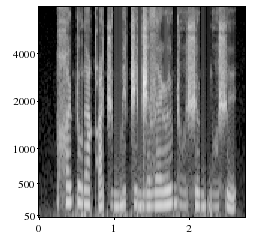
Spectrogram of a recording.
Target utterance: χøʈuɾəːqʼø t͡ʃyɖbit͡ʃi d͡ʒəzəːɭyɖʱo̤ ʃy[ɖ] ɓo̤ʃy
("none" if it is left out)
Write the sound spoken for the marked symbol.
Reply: ɖ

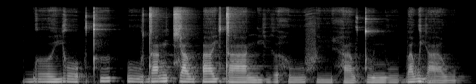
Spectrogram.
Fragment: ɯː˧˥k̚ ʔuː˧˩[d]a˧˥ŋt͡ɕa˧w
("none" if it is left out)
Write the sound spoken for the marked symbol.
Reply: d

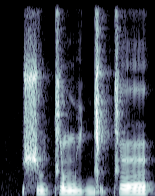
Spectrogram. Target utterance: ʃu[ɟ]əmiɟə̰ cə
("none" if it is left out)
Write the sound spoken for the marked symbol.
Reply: c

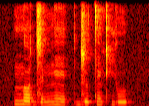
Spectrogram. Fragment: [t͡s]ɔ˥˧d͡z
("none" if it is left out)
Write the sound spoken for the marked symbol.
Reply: n̪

